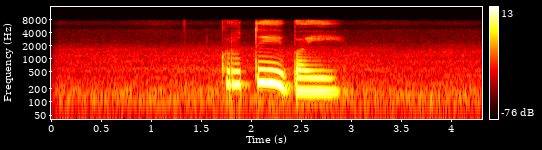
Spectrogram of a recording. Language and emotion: Russian, sad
